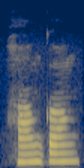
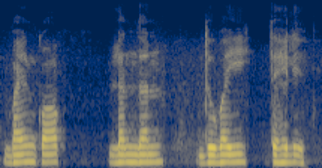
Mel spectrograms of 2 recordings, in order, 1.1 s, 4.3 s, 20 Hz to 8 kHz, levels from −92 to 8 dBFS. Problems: background sounds at intervals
